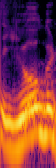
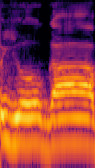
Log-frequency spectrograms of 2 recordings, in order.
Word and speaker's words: योग: हम सब इसको जो है वो योगा बोलते हैं, राइट और रॉन्ग, राइट। ये संस्कृत का वर्ड है, इसे बोलते हैं योग, क्या बोलते हैं, राइट, योग।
